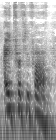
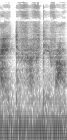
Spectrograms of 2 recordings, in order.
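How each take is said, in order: First: Said in the usual way. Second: Hushed, breathy whisper. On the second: Retold or imitated. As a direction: whisper it like a secret threat. Start lady's mock-threat retold.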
